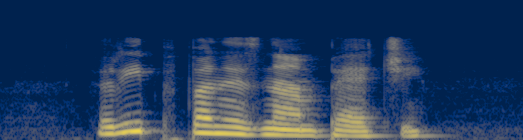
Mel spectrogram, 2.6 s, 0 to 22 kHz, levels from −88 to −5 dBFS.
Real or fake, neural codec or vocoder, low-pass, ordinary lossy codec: real; none; 7.2 kHz; none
